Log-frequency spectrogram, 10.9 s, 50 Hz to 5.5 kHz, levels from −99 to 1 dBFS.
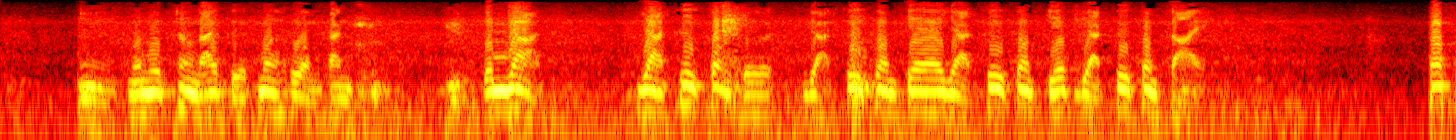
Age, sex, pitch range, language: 60-79, male, 110-150 Hz, Thai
